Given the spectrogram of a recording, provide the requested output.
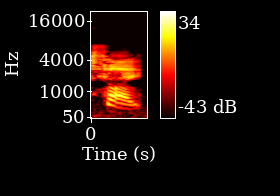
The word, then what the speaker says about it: Si: The 6 sounds are Zu, pronounced like shush, with a deep sigh, which is associated with the liver. He, pronounced like her, with a yawn, which is associated with the heart. Si, pronounced like sir, with a slow exhale, which is associated with the lungs.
